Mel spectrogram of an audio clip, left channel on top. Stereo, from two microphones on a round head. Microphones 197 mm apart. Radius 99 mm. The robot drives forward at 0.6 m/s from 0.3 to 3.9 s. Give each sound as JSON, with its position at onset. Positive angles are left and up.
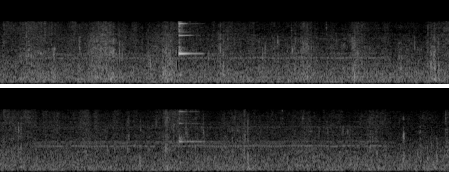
{"t": 1.8, "sound": "a bell", "side_deg": 40, "distance_m": 0.5}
